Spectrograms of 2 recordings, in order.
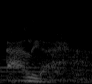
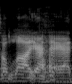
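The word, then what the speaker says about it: Aliahan: Once you're feeling suitably prepared, make tracks for a spring to the east of Alian. No, that's not how it's pronounced. It's a liahan.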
